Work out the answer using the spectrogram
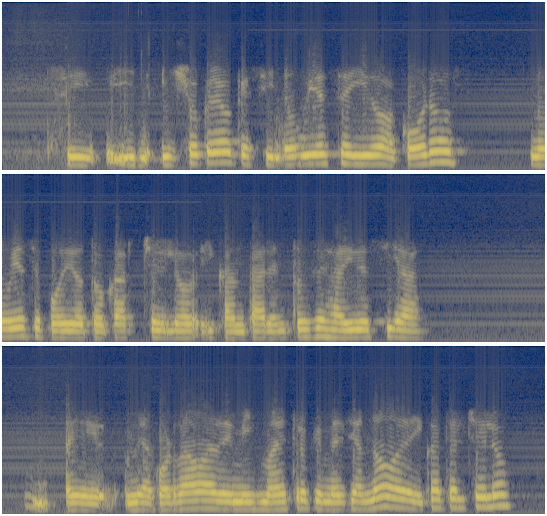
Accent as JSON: {"language": "Spanish", "region": "Neuquén", "country": "Argentina", "tie": "born there", "said": "Mi hermana, la que siguió, y yo nacimos acá en Neuquén."}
